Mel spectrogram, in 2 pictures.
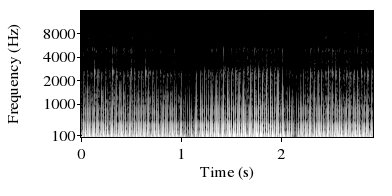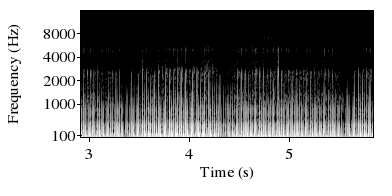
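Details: Low, rumbling hum of a happy, relaxed cat purring, pulsing rhythmically with short breaks about once a second between inhaled and exhaled phases.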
